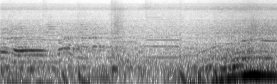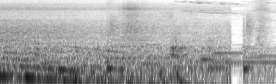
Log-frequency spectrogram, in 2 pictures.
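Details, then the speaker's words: Toyota Agya GR Sport that hesitated and misfired on acceleration. After the injector, spark plugs and coil were reinstalled, the engine revs up on sudden throttle and settles back cleanly with no stumble or delay: normal acceleration. "Oke untuk tarikan brebet untuk keluan yang brebet tarikan yang telat tadi ini sudah tidak ada ya digas secara spontan dia juga aman tidak ada e seperti tarikan gembot atau apa ya ini normal dan tidak ada merebetnya"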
